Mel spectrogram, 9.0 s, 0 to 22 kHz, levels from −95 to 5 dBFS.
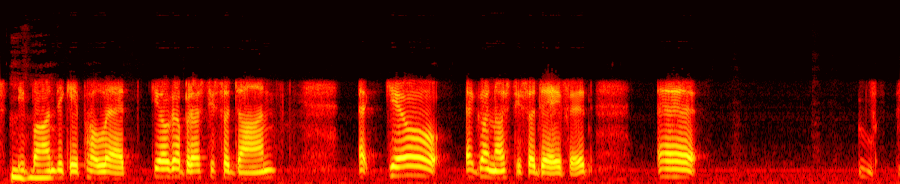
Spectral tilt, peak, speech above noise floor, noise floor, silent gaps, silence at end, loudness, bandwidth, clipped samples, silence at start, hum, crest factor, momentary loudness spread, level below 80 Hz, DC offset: -8.5 dB/octave; -6 dBFS; 37 dB; -58 dBFS; none; 0.25 s; -22 LUFS; 4.1 kHz; under 0.1%; 0 s; none; 16 dB; 21 LU; -62 dBFS; under 0.1%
